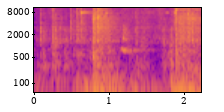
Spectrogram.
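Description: A metal door handle clunks as it is pushed down.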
